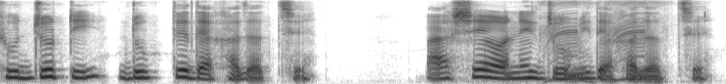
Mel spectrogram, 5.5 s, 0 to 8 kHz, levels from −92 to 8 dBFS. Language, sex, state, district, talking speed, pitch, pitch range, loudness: Bengali, female, West Bengal, Cooch Behar, 100 wpm, 230 Hz, 220-255 Hz, -16 LUFS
